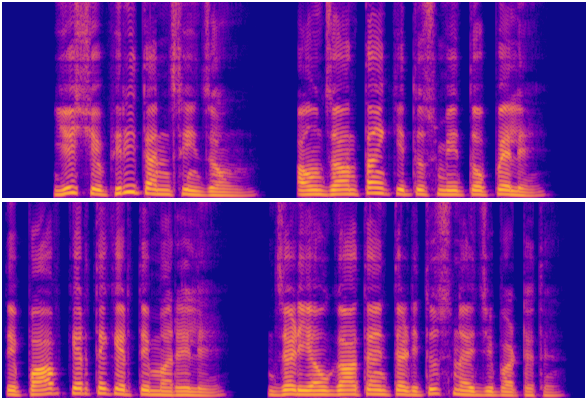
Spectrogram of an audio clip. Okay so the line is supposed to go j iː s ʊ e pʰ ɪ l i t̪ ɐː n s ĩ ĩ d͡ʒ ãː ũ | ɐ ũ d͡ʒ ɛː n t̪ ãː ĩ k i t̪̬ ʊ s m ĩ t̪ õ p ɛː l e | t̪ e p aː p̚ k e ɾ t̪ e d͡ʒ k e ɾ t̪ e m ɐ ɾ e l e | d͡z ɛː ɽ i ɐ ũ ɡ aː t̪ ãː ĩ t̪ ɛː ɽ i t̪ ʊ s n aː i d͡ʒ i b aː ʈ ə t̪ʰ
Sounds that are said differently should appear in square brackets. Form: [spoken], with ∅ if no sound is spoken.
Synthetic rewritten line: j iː s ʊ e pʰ ɪ [ɾ] i t̪ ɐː n s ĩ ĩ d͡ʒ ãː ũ | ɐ ũ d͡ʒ [aː] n t̪ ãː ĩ k i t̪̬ ʊ s m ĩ t̪ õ p ɛː l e | t̪ e p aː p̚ k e ɾ t̪ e [∅] k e ɾ t̪ e m ɐ ɾ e l e | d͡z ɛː ɽ i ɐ ũ ɡ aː t̪ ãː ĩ t̪ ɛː ɽ i t̪ ʊ s n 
